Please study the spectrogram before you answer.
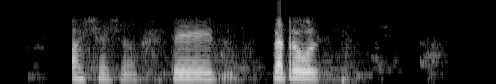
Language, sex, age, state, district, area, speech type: Dogri, female, 18-30, Jammu and Kashmir, Samba, urban, conversation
